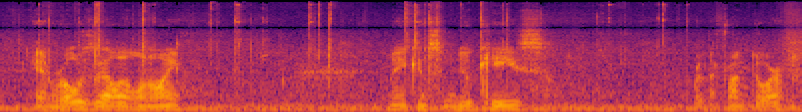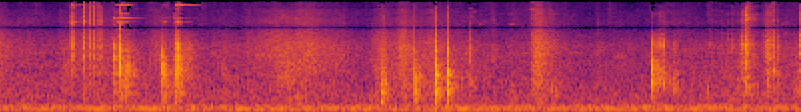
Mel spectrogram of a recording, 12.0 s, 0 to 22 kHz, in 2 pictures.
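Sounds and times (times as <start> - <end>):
steady low hum: 0.0 - 12.0
keys and lock clicking: 0.3 - 3.9.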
